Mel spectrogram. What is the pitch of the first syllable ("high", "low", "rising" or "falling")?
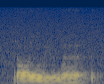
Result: low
